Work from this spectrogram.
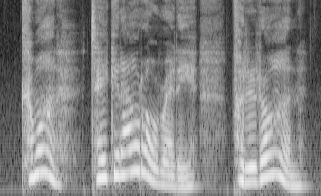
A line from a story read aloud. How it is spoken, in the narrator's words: Lina was saying impatiently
